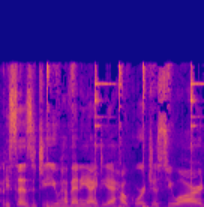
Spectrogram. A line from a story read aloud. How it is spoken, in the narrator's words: Jeffrey French said in a husky voice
